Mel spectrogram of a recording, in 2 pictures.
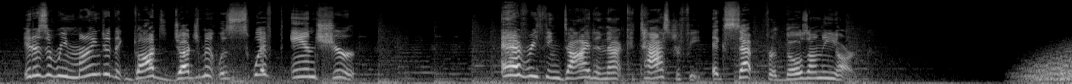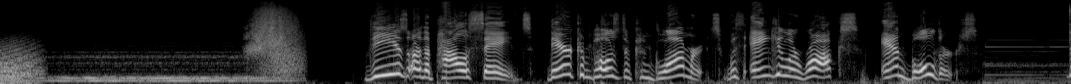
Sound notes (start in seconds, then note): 10.0 whoosh; 11.0 hum; 12.9 zap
